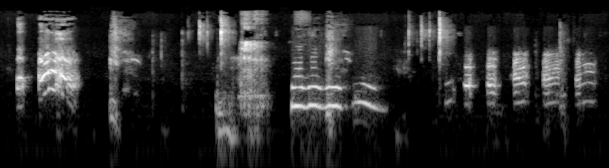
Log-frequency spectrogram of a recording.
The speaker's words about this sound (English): The sounds of the forest return.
